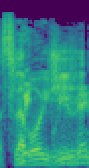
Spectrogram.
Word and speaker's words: Slavoj Žižek: C'est comme ça qu'il faut dire, Slavoj Žižek, oui.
